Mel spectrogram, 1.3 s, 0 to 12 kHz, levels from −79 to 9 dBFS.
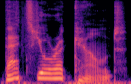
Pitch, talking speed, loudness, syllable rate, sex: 140 Hz, 135 wpm, -16 LUFS, 3.4 syllables/s, male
